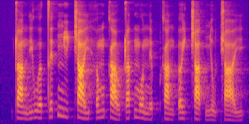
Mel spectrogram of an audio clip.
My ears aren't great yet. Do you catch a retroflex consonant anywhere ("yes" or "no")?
yes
